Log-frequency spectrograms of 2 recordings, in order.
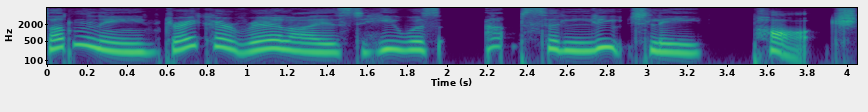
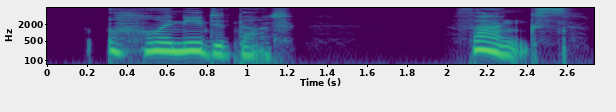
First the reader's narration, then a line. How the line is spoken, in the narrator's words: gasped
